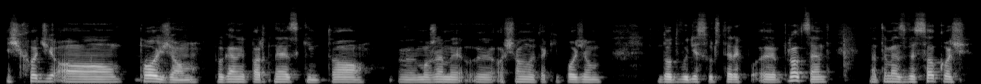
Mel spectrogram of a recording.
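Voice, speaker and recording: On a video call from an indoor room, a middle-aged webinar presenter with an ordinary mid-pitched, darkish voice explains a partner bonus program over slides. His fairly even delivery is halting, full of fillers and restarted phrases, and slow and deliberate in places as he goes through the figures.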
